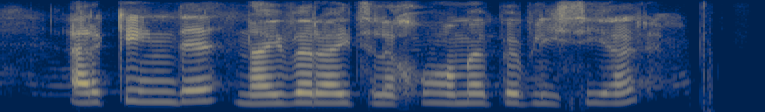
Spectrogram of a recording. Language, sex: Afrikaans, female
